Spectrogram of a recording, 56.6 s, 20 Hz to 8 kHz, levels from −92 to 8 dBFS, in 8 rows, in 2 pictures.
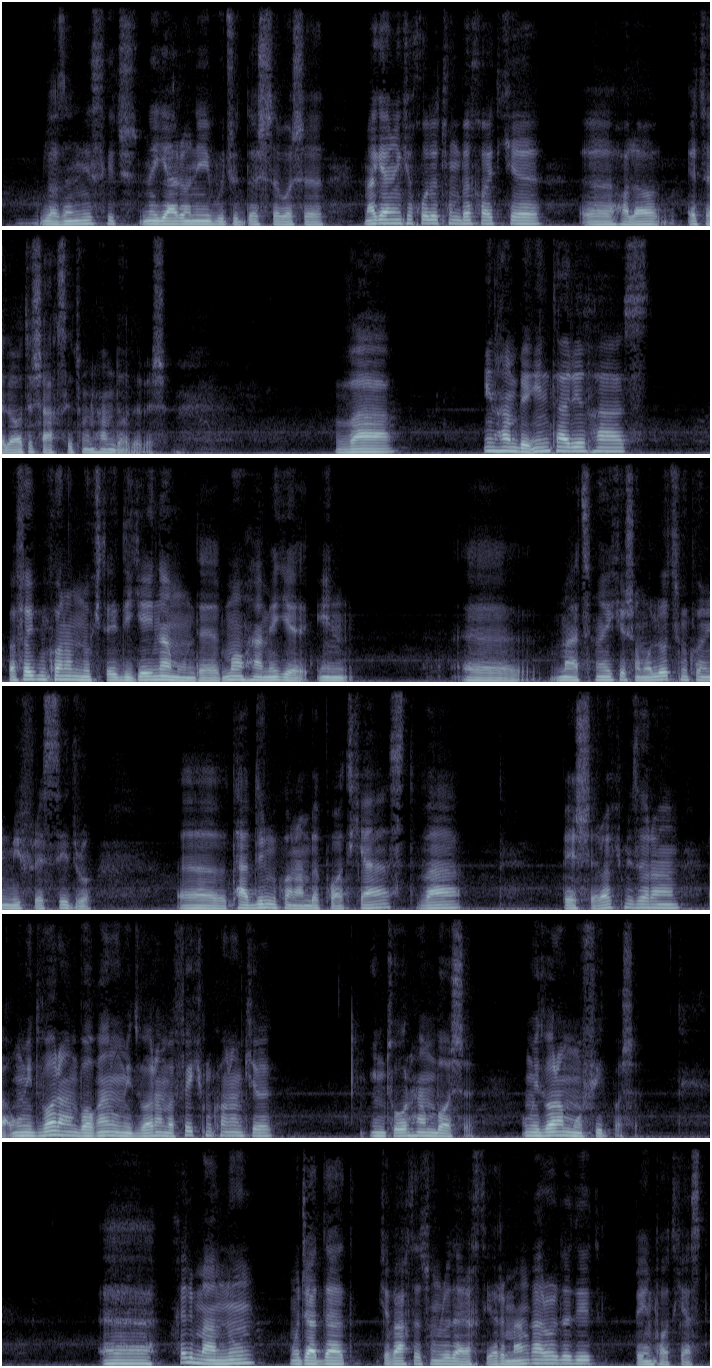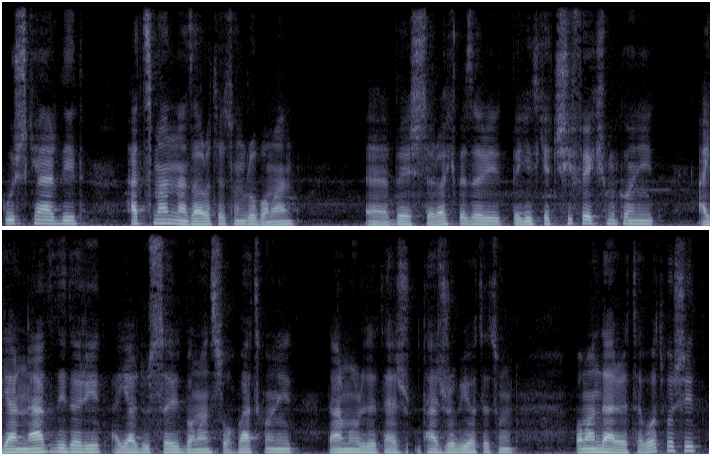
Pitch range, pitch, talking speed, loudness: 100-115 Hz, 105 Hz, 120 wpm, -30 LUFS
